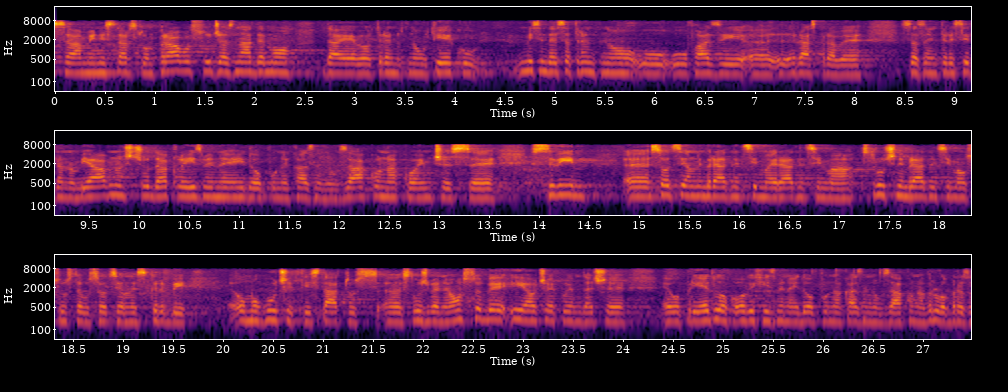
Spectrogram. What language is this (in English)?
Croatian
